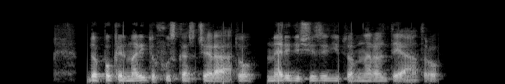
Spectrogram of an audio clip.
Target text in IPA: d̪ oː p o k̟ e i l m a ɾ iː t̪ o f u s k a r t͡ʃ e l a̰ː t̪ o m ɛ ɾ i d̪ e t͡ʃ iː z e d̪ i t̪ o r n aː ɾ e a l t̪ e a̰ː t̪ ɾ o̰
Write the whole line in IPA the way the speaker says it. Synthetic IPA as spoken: d̪ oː p o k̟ e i l m a ɾ iː t̪ o f u s k a r t͡ʃ e ɾ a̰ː t̪ o m ɛ ɾ i d̪ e t͡ʃ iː z e d̪ i t̪ o r n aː ɾ e a l t̪ e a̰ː t̪ ɾ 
